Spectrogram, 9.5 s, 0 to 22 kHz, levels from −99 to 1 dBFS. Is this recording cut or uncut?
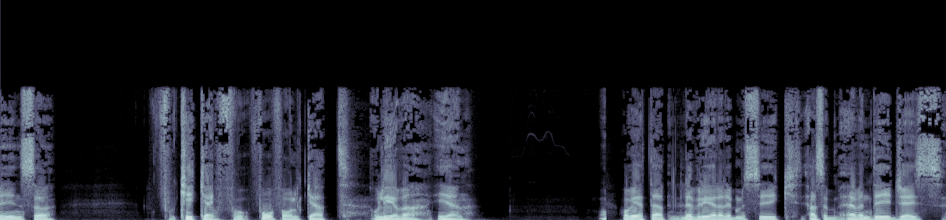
cut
